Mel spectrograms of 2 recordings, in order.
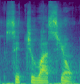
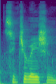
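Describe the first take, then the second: First: Situation said the French way, ending in nasal -syon; French pronunciation. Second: Said in the usual way. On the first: Shown as a demonstration. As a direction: end situation on French -syon, no English "shun". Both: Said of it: "situation becomes situation".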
